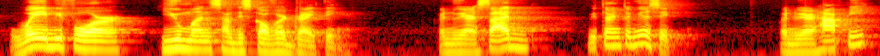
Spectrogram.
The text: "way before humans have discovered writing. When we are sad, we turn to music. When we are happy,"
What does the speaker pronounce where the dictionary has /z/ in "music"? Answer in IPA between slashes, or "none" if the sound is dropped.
/s/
